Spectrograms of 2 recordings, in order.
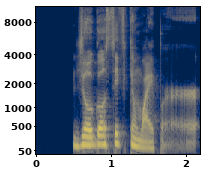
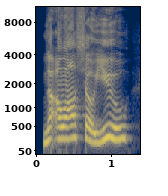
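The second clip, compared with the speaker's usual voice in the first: high, loud defiant outburst; defiant threat; 11 semitones higher, 7 dB louder than usual. Acted. Captive girl to vampire who calls it a bluff, defiant threat. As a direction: throw the dare back loudly.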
